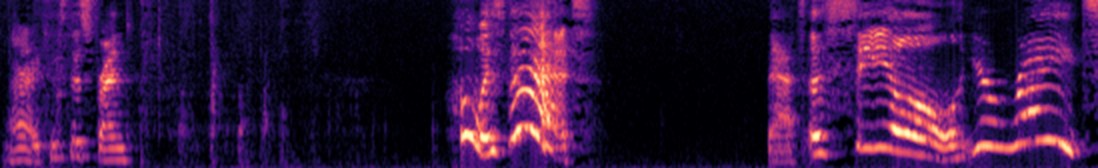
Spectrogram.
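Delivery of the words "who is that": excited question. Acted. Asks kids guessing animal.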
